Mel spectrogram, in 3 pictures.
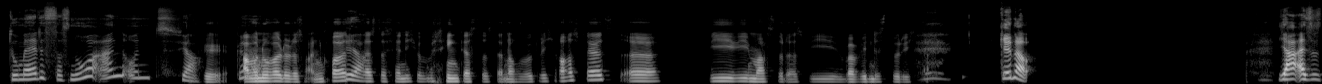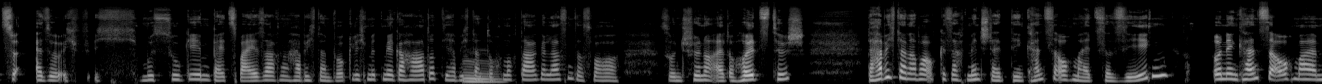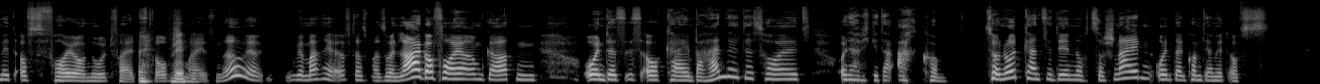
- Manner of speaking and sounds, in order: laughing while speaking: "unbedingt"; other background noise; static; chuckle
- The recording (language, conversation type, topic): German, podcast, Wie entscheidest du, was weg kann und was bleibt?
